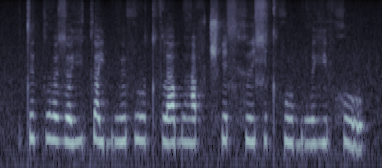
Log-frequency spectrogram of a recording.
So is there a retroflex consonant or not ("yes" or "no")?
yes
